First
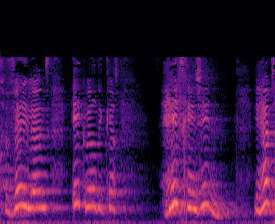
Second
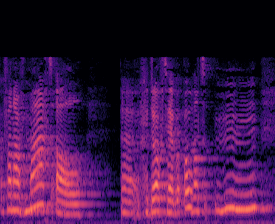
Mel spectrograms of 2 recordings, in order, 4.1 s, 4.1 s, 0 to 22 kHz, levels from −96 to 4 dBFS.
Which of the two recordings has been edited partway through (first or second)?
second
